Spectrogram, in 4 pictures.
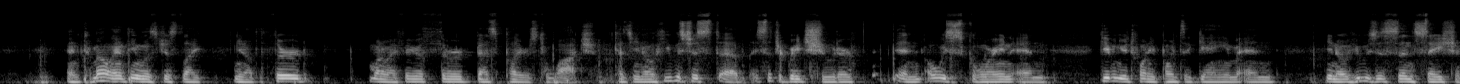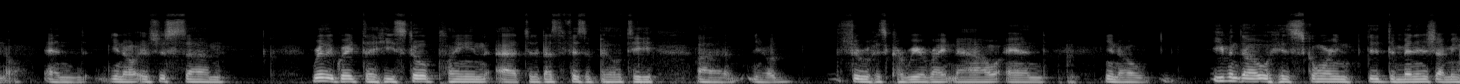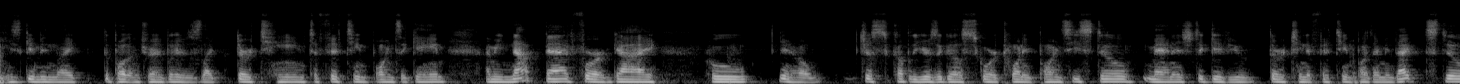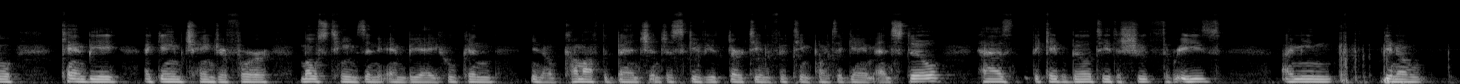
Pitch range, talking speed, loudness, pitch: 110-125 Hz, 180 wpm, -27 LUFS, 115 Hz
